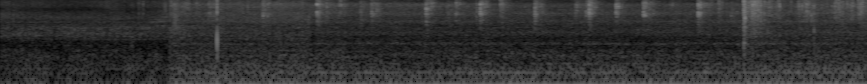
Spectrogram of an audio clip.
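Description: A steady low mechanical rumble sets in about two seconds in and holds, with faint scattered clicks over it.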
